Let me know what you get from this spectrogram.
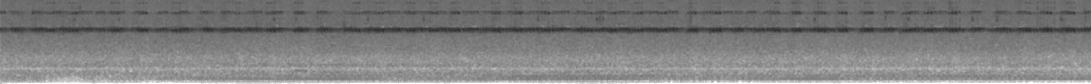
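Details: Continuous high-pitched insect trilling from grasshoppers in flowery prairie grassland, a bright sustained buzz with rapid, slightly uneven pulses over eleven seconds against quiet, faint low background.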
